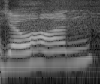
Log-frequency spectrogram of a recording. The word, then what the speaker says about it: Johan: It's actually Johan, but no worries. I can I never I'm never able to tell living in a country where the pronunciation for the J is like a Y.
